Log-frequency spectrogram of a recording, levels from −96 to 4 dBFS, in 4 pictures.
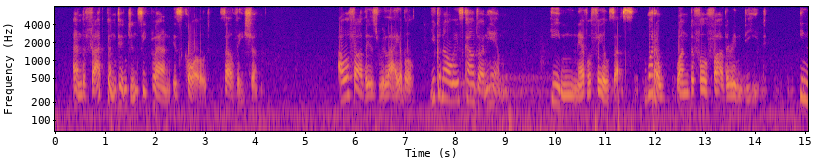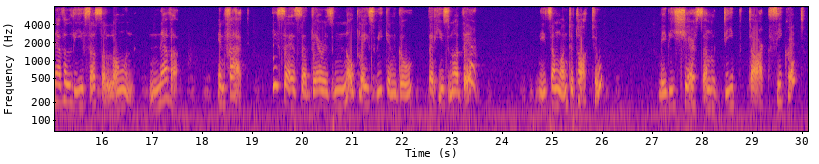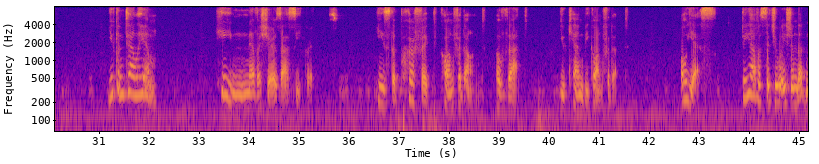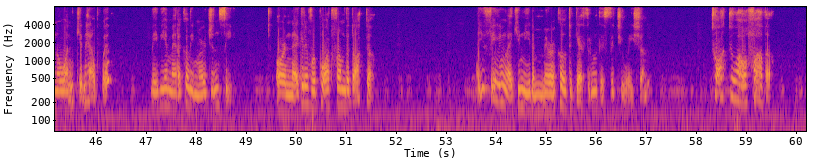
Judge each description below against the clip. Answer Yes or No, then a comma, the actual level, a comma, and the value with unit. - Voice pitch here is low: No, very high, 290 Hz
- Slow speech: Yes, slow, 120 wpm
